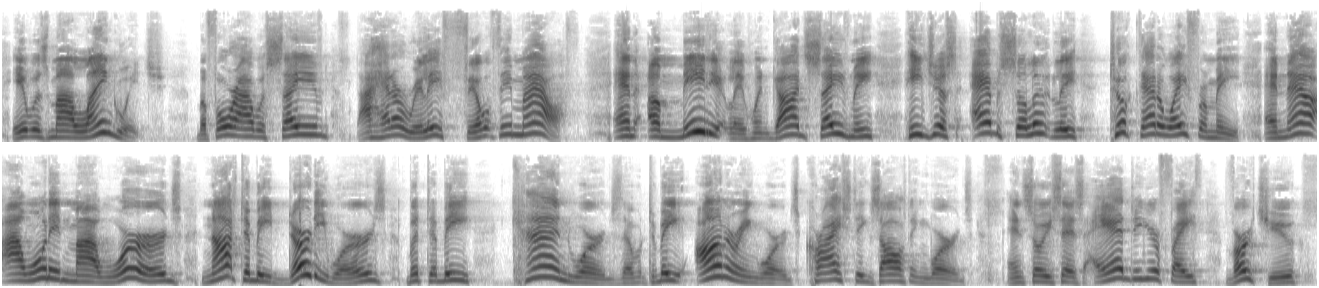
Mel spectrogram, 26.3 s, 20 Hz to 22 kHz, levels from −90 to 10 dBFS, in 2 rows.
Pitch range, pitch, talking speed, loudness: 160-240 Hz, 195 Hz, 135 wpm, -18 LUFS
